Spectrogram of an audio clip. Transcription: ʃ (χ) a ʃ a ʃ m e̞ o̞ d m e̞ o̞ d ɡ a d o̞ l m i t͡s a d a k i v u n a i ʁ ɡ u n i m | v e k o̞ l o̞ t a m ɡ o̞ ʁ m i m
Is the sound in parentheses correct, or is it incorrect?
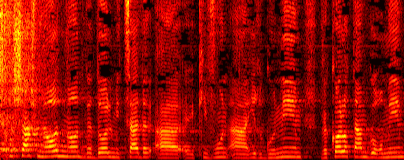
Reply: correct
